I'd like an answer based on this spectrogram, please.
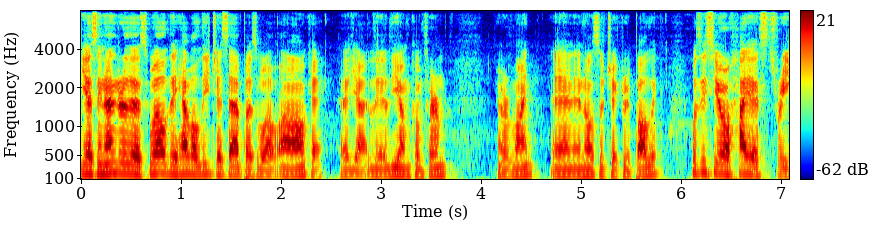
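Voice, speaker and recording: A very fast, bright, sharp male voice, fairly high in pitch, with a Spanish accent. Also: ordinary pitch variation. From Uruguay. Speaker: chess streamer. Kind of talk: live stream chat. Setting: live stream. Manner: halting, many fillers and repeats.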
